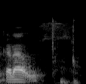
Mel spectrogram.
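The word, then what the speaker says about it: Krause: Se pronuncia Krauss.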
